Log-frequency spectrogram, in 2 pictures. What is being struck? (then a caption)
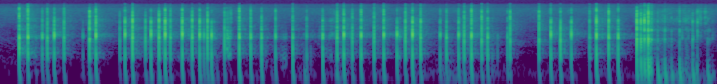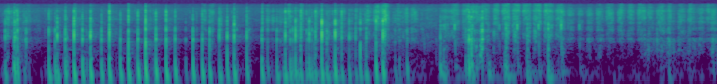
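Thin plastic flower-shaped dish. A small, thin, hollow green plastic dish with scalloped flower-shaped edges is held in the hands while fingertips and nails tap and scratch its rim and underside. The result is a long run of quick, dry, hollow clicks and taps with very short ring, mostly low and dull in tone, fading into softer scratching near the end.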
